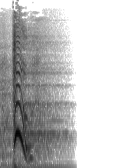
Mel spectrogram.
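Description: A single short voice-like call that swoops up in pitch and back down about a third of a second in, closing the song, with an echo trailing off over the next second into silence.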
